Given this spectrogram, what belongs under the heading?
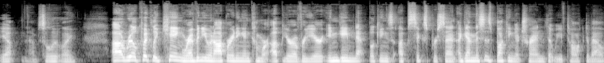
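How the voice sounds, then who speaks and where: Speaking very fast with an American accent, a man uses a fairly high, bright, sharp voice, fairly even intonation, and big swings in loudness. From US Northeast (New York metro area). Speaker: podcast co-host. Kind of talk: casual chat. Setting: remote recording.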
